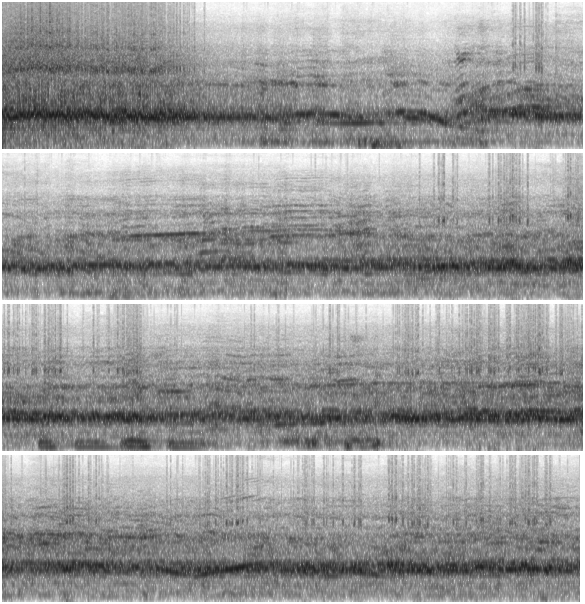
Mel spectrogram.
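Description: A huge audience at a Bengali Islamic sermon gathering chants the takbir together: a loud, steady, droning mass of voices that sustains evenly for the whole stretch.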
